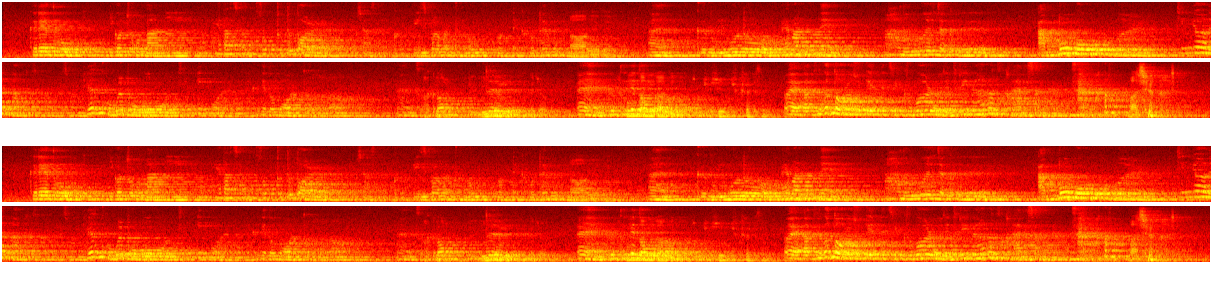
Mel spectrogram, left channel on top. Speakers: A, on the left; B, on the left.
A: 그래도
B: 네네.
A: 이것저것 많이 막 해봤어요. 뭐 소프트볼 혹시 아세요? 그 베이스볼
B: 어,
A: 같은
B: 네.
A: 농구 같은 그것도 해보고.
B: 아, 네네.
A: 네, 그 농구도 해봤는데, 아, 농구는 진짜 그, 안 보고 공을 튕겨야 된다고 계속 그러는데, 저는 계속 공을 보고
B: 아, 아,
A: 튕긴 거예요. 근데 그게 너무 어렵더라고요.
B: 아,
A: 네, 그래서
B: 아,
A: 그런,
B: 그죠. 그 리듬,
A: 늘,
B: 네, 그죠.
A: 네, 그,
B: 손
A: 그게 너무
B: 감각이
A: 어렵고.
B: 주심 중요해서.
A: 네, 그러니까 그것도 어려워 죽겠는데, 지금 그걸로 이제 드립을 하면서 가야 되잖아요. 그래서, <laughs>
B: 그죠. 맞아요. <laughs> 맞아요.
